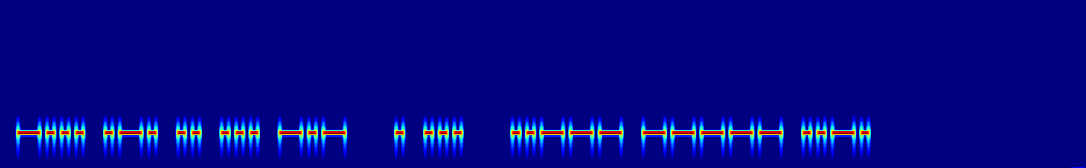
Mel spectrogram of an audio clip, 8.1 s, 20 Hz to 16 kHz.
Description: Morse code, heard as a keyed tone, about 22 wpm, 700 Hz. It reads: BRISK ES 20F
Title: Speed-Racing Common QSO Phrases Encore - 22wpm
